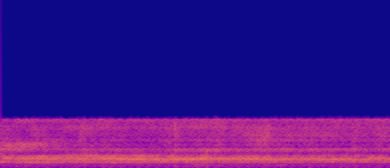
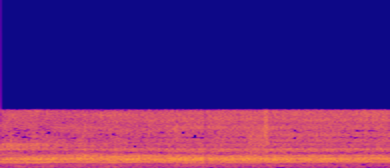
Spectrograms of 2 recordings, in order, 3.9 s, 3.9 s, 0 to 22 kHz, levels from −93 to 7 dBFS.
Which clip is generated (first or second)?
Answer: first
